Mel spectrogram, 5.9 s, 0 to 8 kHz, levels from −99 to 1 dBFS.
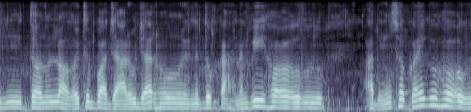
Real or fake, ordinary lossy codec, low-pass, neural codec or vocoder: fake; none; 7.2 kHz; codec, 16 kHz, 4.8 kbps, FACodec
